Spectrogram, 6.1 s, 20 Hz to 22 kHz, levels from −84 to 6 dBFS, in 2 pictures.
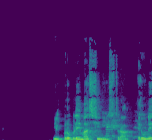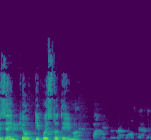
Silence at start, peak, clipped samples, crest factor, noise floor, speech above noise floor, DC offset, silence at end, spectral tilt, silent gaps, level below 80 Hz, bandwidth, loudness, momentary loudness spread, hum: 1.05 s; -4 dBFS; under 0.1%; 18 dB; -89 dBFS; 70 dB; under 0.1%; 0.4 s; -5.5 dB/octave; none; -56 dBFS; 15.5 kHz; -20 LUFS; 15 LU; none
